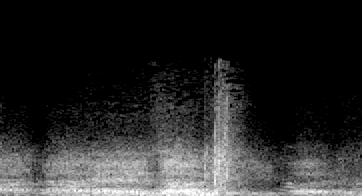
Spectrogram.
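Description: Crowd of men chanting a nauha, a Shia lament, in unison, with one sharp slap of synchronized chest-beating (matam) about one and a half seconds in.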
